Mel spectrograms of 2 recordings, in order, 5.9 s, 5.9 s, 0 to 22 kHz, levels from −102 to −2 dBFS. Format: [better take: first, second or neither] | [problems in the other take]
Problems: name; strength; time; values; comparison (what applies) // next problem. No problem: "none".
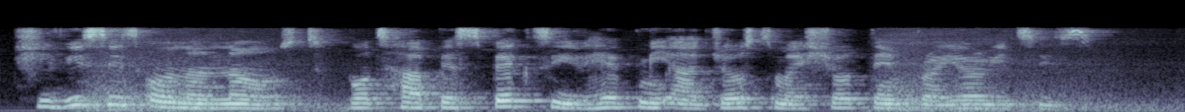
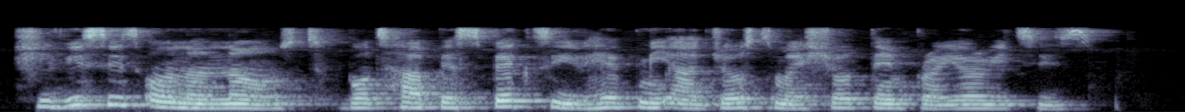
second | background sound (Breathing); 15 dB below the speech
